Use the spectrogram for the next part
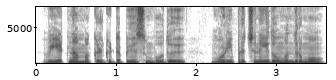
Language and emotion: Tamil, fearful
